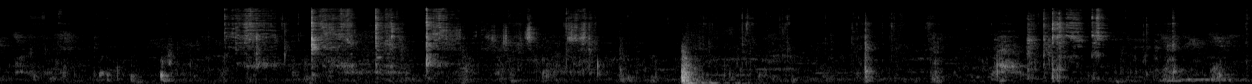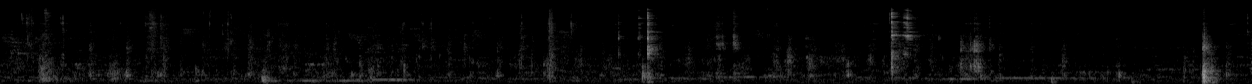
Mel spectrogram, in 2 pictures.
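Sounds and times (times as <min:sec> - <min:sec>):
chewing: 0:00.1 - 0:25.0
cutlery clicking on a plate: 0:10.2 - 0:11.6, 0:21.4 - 0:22.4.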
